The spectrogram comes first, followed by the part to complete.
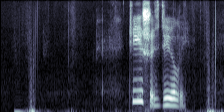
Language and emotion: Russian, sad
